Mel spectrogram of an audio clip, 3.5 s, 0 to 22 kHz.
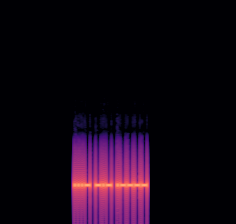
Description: Morse code, heard as a keyed tone, about 46 wpm, 700 Hz. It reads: VK1
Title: Callsign Prefixes for Top 100 DXCC - 45wpm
